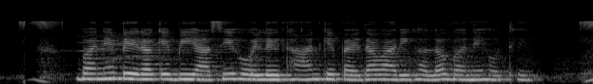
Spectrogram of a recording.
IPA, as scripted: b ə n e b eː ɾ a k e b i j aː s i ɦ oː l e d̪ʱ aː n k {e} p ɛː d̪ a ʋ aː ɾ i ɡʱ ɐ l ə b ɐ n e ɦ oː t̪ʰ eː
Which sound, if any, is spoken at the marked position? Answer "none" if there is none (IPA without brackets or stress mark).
e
